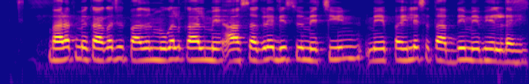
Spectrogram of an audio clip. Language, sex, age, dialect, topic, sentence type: Magahi, male, 31-35, Western, agriculture, statement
